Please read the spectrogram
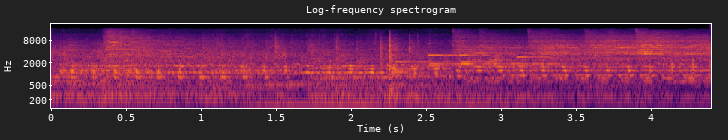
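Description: Church band music: sustained chords and a low bass line over light drums and percussion.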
